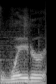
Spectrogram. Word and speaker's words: water: Consider water and butter. In the American accent, the T in water and the T in butter are pronounced like a soft D. So it sounds like waiter and butter.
